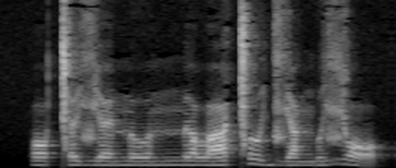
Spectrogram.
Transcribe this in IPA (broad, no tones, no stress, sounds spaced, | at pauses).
ɔ ǀ ɛ ʑ ɛ n ɤ nː i lˠ a ǀ ɤ d͡ʑ a ŋ ɤ ʑ ɔ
